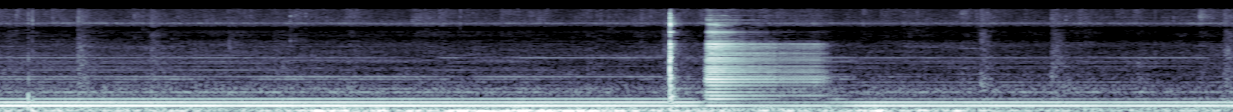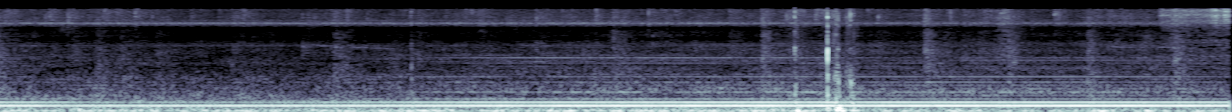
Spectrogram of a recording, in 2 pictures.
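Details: Arctic King window air conditioner found at the roadside: loud, steady low buzz at one pitch with a few clicks, compressor humming without running; compressor buzzing, cause not confirmed.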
